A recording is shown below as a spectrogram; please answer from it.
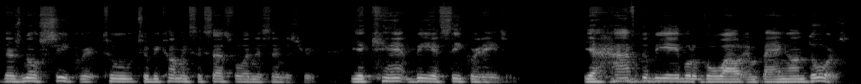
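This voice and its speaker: A man hosting a live stream with energetic, hype-style shout-outs, bringing guests in and out. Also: mid-range voice, normal speed. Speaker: host.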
